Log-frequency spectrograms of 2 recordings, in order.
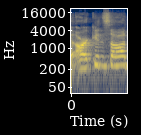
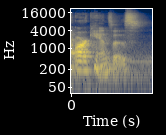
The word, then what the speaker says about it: Arkansas: We have Minnesota, Maryland, Missouri, Holland, Mississippi, Arkansas, Texas. Isn't it kind of annoying that like it's Kansas, and then Arkansas? Why isn't it our Kansas?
